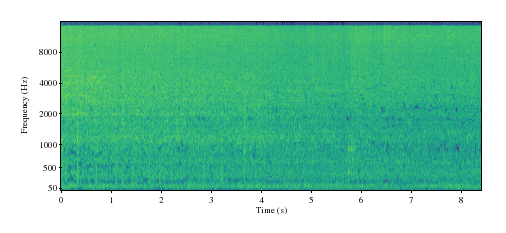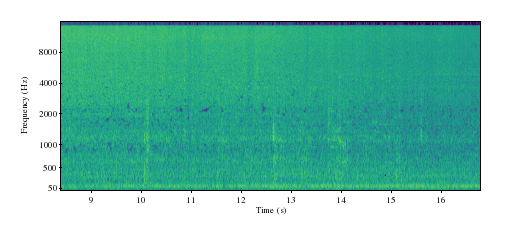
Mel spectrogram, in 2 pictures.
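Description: Blended chilli-and-spice paste sautéing in hot oil in an enamelled cast-iron pot, a steady sizzle that is loudest at first and fades gradually as the paste settles. A wooden spoon stirs it with a few light scrapes, over a low steady hum.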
